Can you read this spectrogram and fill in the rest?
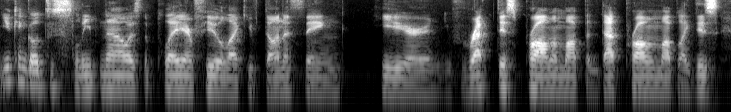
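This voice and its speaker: A man livestreaming a video game, giving casual commentary in a profane, sarcastic, ranting way. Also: medium pitch. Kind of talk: casual live gameplay commentary.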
